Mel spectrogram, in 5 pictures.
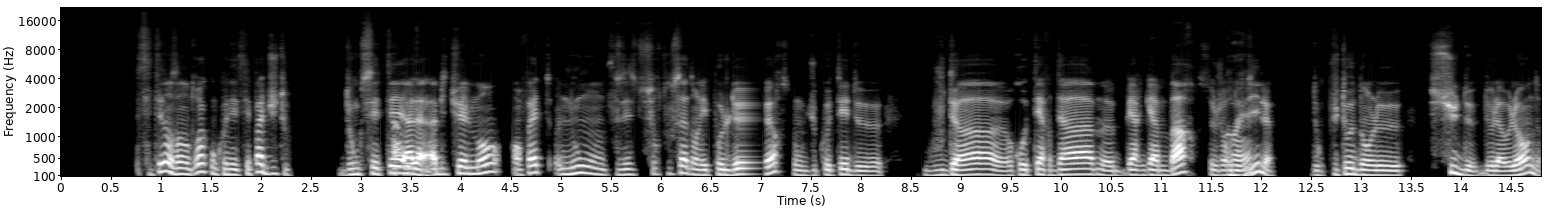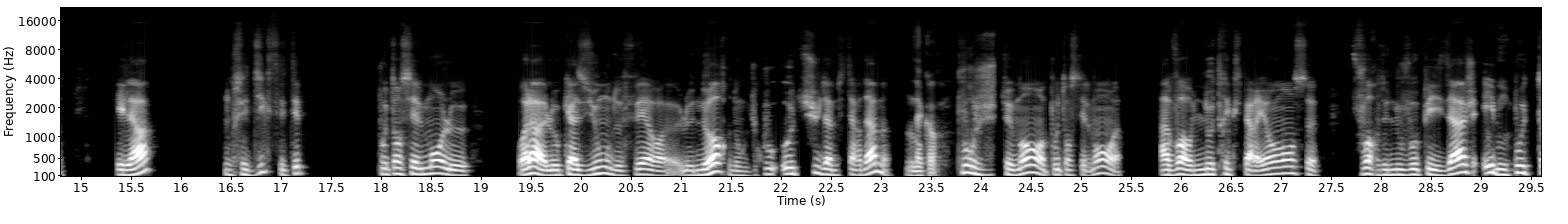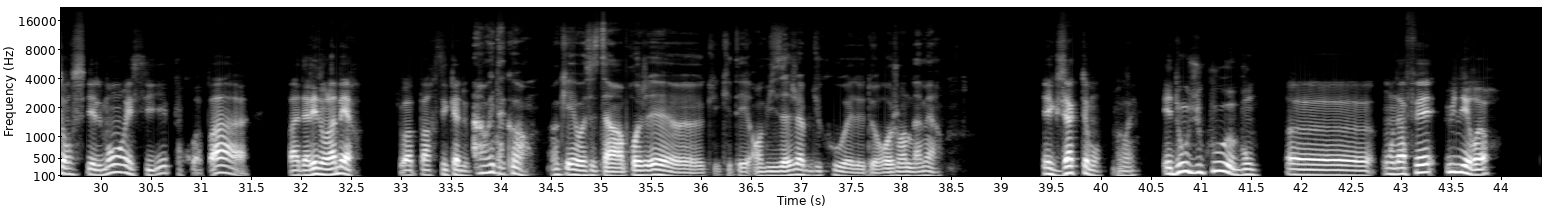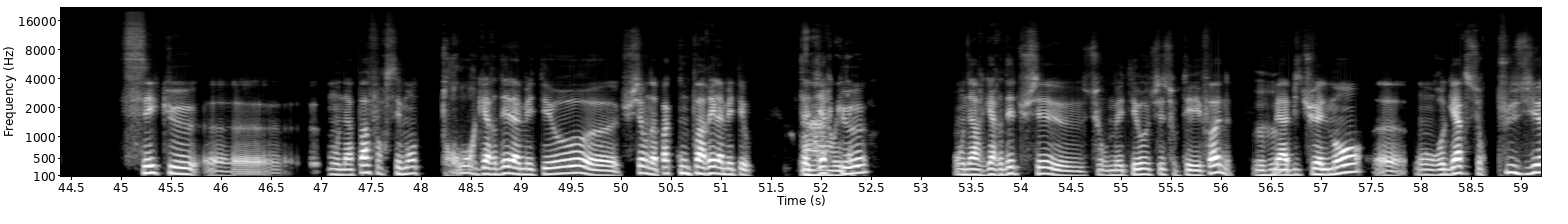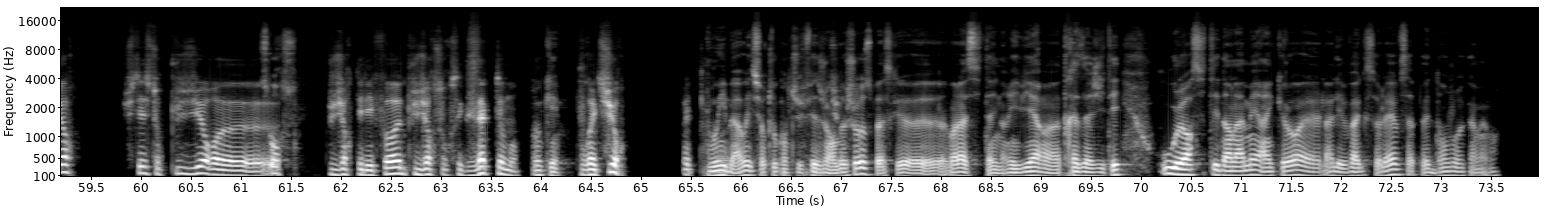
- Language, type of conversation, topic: French, podcast, As-tu déjà été perdu et un passant t’a aidé ?
- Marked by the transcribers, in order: other background noise; stressed: "potentiellement"; drawn out: "heu"; drawn out: "heu"; stressed: "trop"; stressed: "plusieurs"; stressed: "exactement"; stressed: "sûrs"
